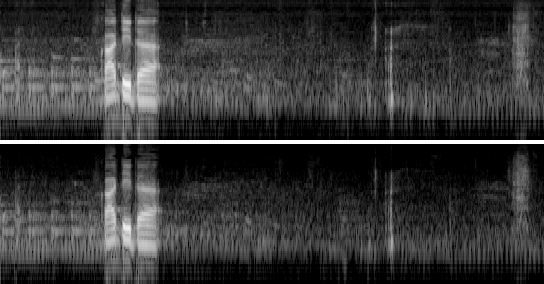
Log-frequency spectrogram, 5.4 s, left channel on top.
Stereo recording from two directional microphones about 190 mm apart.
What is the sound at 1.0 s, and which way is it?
Speech, 5° left (ahead or behind).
